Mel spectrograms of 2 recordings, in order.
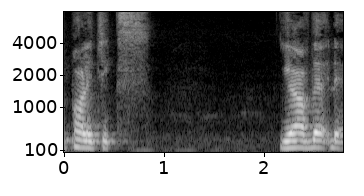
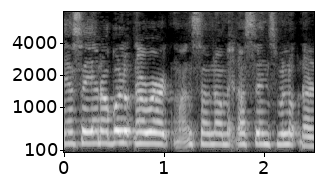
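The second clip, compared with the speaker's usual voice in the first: mock patois argument; 8 semitones higher, faster than usual.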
